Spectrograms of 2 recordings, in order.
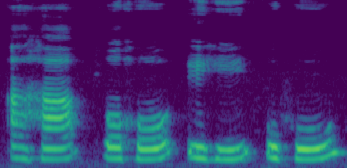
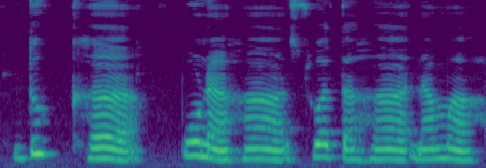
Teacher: ವಿಸರ್ಗವನ್ನು ಬಳಸುವಾಗ ಹಕಾರಕ್ಕೆ ಸಮೀಪವಾದ ಉಚ್ಚಾರವನ್ನ ಬಳಸಬೇಕು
